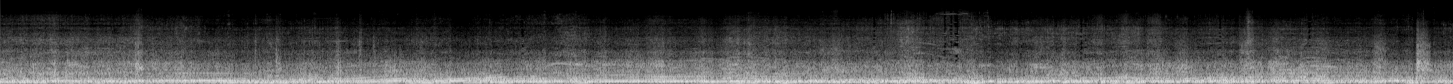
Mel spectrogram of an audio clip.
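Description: Compact demolition-derby car's engine running hard, heard from on board, its revs rising and falling repeatedly. Two sharp knocks, one about nine and a half seconds in and one near the end.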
